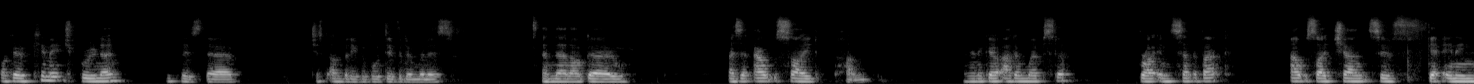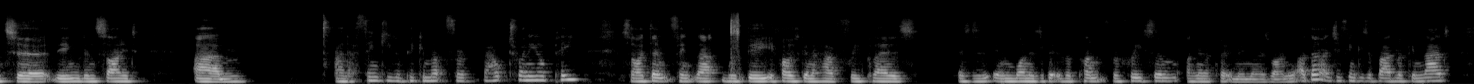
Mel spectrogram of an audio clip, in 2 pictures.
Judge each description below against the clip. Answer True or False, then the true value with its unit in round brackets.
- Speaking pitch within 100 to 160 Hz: True (140 Hz)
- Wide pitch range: False (2.5 semitones)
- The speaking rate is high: False (190 wpm)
